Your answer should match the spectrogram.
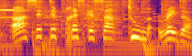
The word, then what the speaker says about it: Tomb Raider: Mais je pense que c'est Tomb Raider. Ah, c'était presque ça, Tomb Raider. Le B ne se prononce pas. Tomb Raider.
